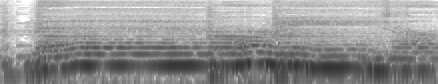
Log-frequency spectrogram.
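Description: Male voice singing one long held note over acoustic guitar in a folk song, swelling in just after the start, its pitch wavering slightly in the middle.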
